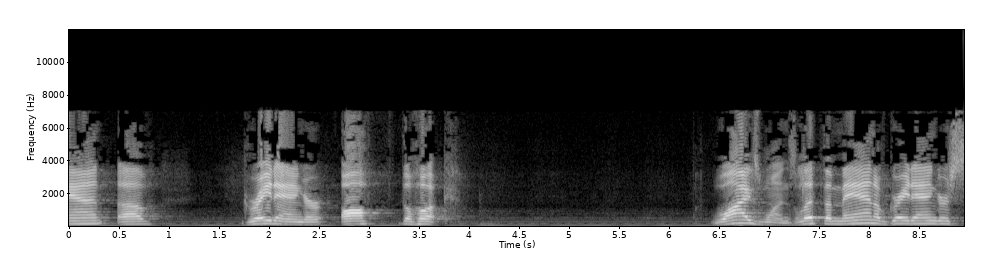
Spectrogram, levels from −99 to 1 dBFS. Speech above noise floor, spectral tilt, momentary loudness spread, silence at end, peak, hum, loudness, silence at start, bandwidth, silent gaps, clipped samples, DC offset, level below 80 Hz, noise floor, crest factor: 40 dB; -4 dB/octave; 11 LU; 0 s; -4 dBFS; 60 Hz at -60 dBFS; -19 LUFS; 0 s; 7.4 kHz; none; under 0.1%; under 0.1%; -60 dBFS; -60 dBFS; 18 dB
